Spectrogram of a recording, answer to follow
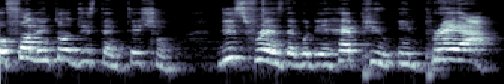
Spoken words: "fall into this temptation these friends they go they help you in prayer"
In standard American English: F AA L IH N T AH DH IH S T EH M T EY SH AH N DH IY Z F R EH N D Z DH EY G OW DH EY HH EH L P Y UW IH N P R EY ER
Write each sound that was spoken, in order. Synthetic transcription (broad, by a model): F AA L IH N T AH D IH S T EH M T EY SH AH N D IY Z F R EH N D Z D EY G OW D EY HH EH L P Y UW IH N P R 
